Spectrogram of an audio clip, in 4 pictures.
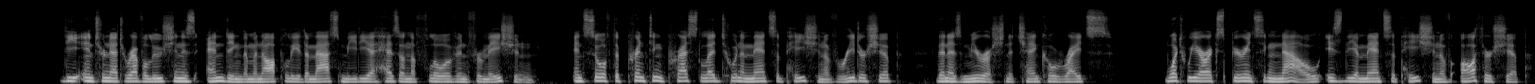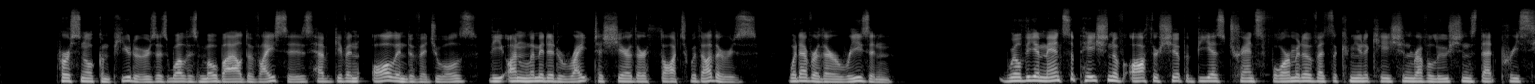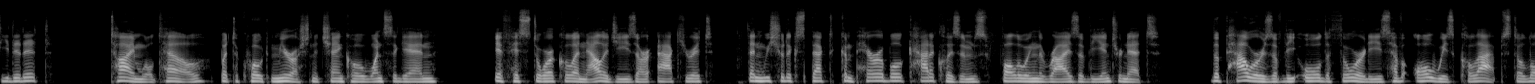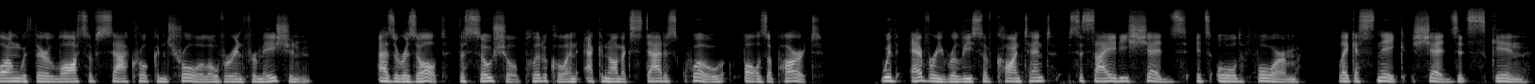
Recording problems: none

